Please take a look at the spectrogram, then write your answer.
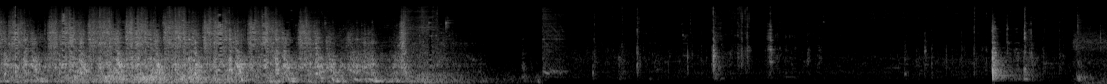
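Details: Abandoned Chrysler Valiant VG, not run since 1997; first start attempt after fitting distributor (slant-six dizzy), battery, coil and leads. Steady rhythmic cranking with ragged catch attempts about four seconds, then dies; won't keep running, timing/fuel suspected.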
